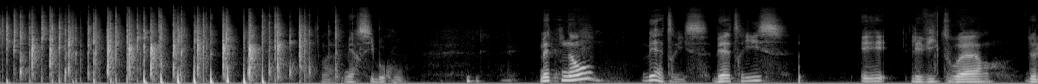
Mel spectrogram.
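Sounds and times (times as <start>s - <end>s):
studio audience applauding: 0.0s - 3.5s
speech: 3.2s - 8.0s, 8.6s - 10.3s.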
